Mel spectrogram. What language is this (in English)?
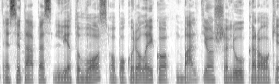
Lithuanian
